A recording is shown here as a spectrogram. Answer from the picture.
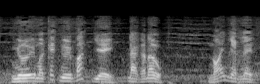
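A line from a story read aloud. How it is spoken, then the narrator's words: Barked question. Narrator (Vietnamese): Viên Thừa Chi quát hỏi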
